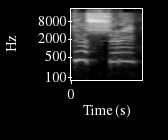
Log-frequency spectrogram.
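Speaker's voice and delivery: high fed-up woman's voice; imitating an indignant friend. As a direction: mimic her cousin's wife, worked up. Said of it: "She goes".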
